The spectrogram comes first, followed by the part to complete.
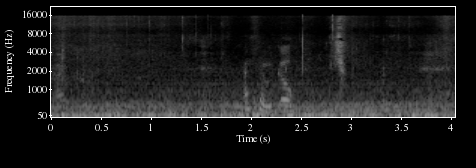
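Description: Low, steady outdoor rumble at the mic, with a faint voice speaking briefly about two seconds in.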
